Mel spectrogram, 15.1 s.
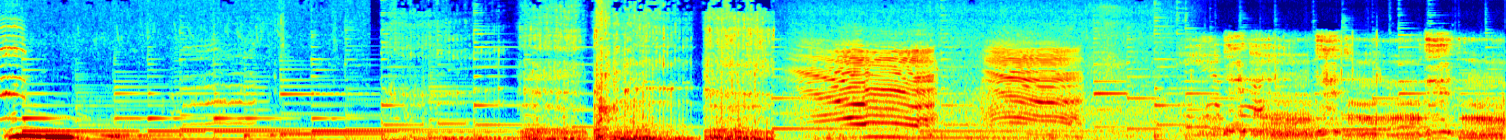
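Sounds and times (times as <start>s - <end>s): deer calls: 0.0s - 5.3s, 7.8s - 15.0s
tiger growling: 0.2s - 15.0s
plucked background music: 7.8s - 15.0s.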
